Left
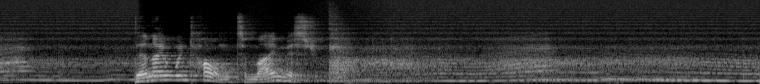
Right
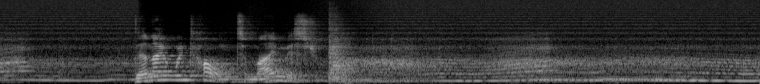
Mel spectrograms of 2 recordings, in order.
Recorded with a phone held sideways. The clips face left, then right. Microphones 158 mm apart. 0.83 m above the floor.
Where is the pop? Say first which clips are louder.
Right 3 dB; 75° right (ahead or behind), 3 m.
